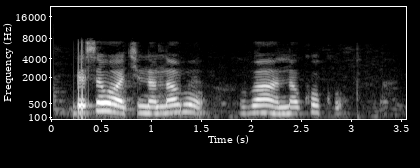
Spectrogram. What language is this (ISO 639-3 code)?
kin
